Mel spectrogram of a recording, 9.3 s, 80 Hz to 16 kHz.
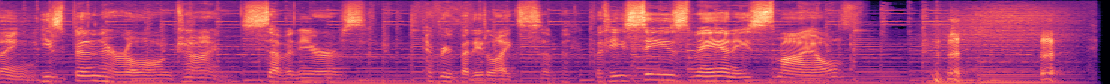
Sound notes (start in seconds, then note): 7.7 chuckles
